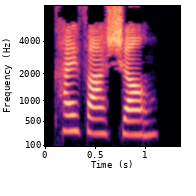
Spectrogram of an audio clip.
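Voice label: "开发商", Mandarin Chinese; hsk; chinese-flashcards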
